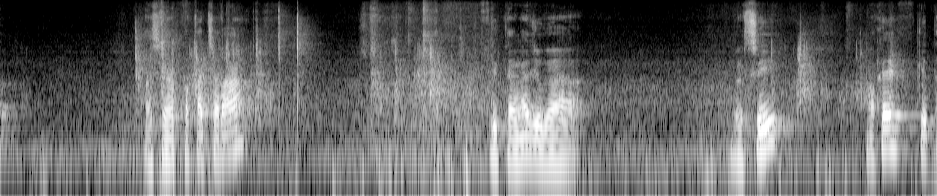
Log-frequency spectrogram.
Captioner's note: PET film noise; PET film noise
